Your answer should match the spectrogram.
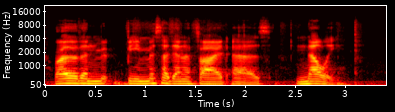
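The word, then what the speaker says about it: Nelle: than be misidentified as Nellie. The correct way to pronounce it is Nell.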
